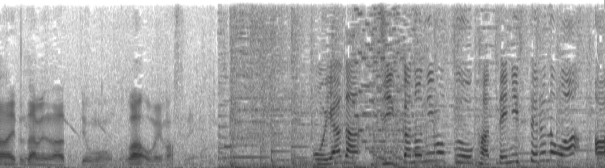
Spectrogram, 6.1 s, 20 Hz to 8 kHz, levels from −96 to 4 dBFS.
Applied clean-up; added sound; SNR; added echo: none; Run; 12 dB; none.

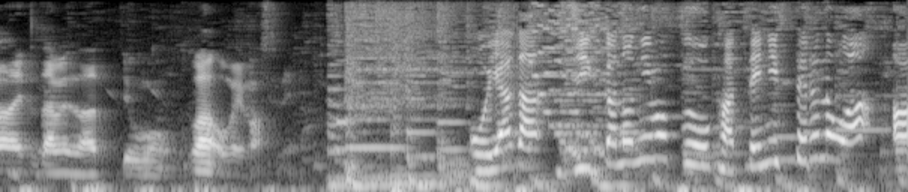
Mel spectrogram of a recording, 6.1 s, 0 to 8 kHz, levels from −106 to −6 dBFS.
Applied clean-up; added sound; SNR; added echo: classical method log-MMSE.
